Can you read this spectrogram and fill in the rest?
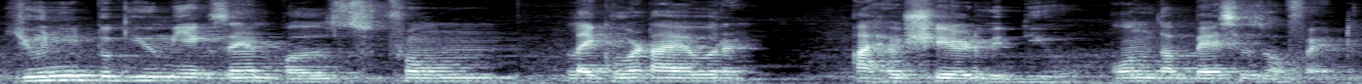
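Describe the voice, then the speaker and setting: A man from Haryana with an Indian accent, practicing English and pausing to find words. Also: mid-range voice, steady tone. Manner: hesitant, searching for words. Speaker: English learner. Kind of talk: practice conversation. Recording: roomy room with noise.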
